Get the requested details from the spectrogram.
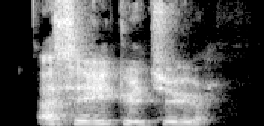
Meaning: maple production
- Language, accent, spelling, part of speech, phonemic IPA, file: French, Canada, acériculture, noun, /a.se.ʁi.kyl.tyʁ/, LL-Q150 (fra)-acériculture.wav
